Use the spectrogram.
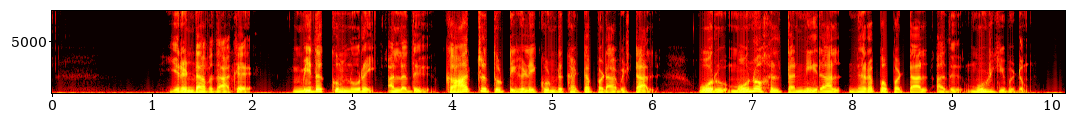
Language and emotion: Tamil, neutral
